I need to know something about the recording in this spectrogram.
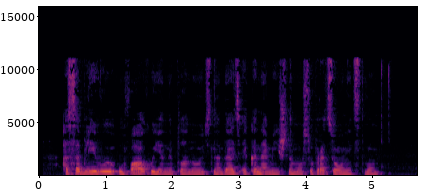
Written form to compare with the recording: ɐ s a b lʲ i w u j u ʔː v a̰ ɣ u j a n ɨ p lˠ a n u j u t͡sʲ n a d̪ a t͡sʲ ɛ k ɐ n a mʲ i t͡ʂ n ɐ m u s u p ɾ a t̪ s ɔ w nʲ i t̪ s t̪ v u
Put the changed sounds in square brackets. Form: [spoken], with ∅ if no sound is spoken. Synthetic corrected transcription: ɐ s a b lʲ i [v] u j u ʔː v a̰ ɣ u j a n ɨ p lˠ a n u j u t͡sʲ n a d̪ a t͡sʲ ɛ k ɐ n a mʲ i t͡ʂ n ɐ m u s u p ɾ a t̪ s ɔ w nʲ i t̪ s t̪ v u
